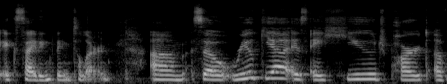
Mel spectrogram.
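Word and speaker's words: Ruqyah: Okay, so this is also tied into a practice called Ruqya. It's spelled R-U-Q-Y-A-H, and it is a critical study of mind, which is essentially healing through the Quranic verses.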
